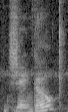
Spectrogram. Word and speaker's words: Django: Traveling along with us is my dog, Django. I say my dog because he's my service dog, so he's with me all the time. The D is silent.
